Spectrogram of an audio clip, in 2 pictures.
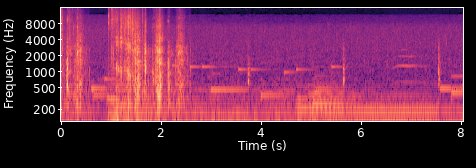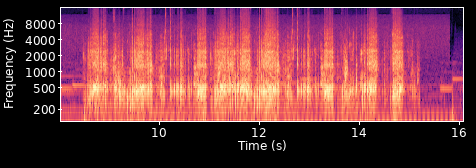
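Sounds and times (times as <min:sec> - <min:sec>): chewing crunchy food: 0:00.0 - 0:02.6, 0:08.5 - 0:15.2.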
